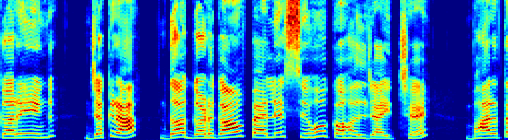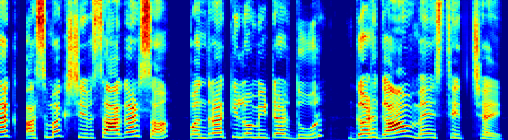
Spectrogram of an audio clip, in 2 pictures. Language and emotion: Maithili, neutral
